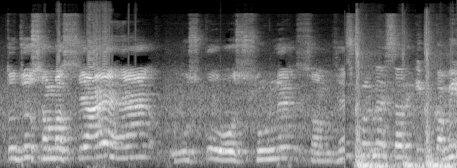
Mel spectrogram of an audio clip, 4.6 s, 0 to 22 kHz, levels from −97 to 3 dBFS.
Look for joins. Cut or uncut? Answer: cut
